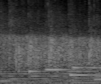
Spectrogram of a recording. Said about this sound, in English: Come on and give God a hand clap of praise for all of that.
